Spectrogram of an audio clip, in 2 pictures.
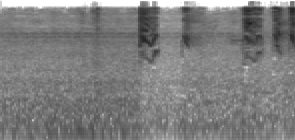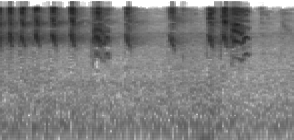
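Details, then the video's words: A female double-collared seedeater gives calls that prompt males to sing. A few separate high chips lead into a fast, even series of about ten bright, thin notes, then two closing chips. "Esse Piado de Fêmea de Papa capim é Seu Papa capim Vai Ficar Cantando RÁPIDO!!!"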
